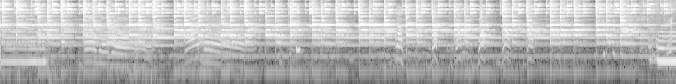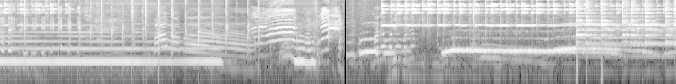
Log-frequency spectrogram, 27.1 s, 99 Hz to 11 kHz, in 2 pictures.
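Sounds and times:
conch shell blown: 0:00.0 - 0:03.2, 0:12.8 - 0:18.1, 0:19.3 - 0:19.9, 0:22.3 - 0:26.8.

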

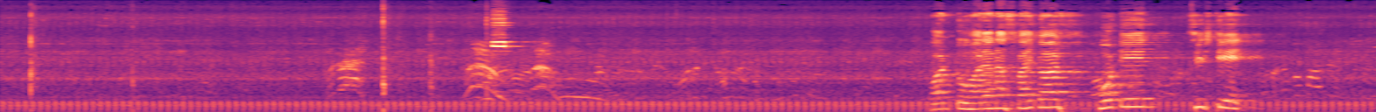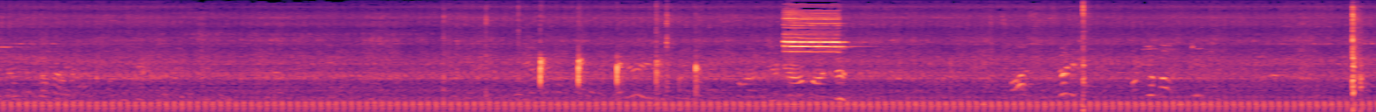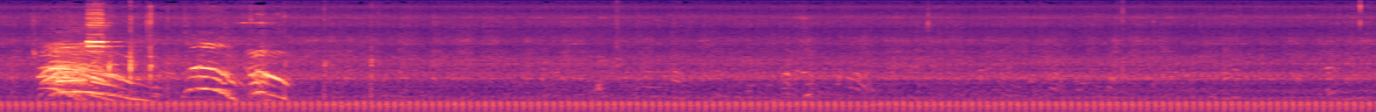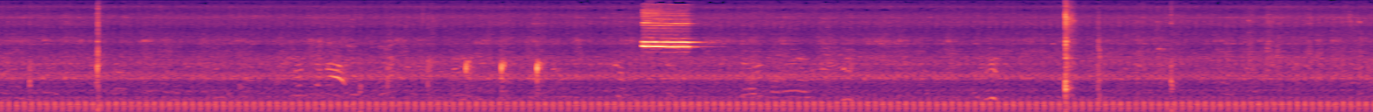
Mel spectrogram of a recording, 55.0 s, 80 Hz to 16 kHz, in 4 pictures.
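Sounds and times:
low engine drone: 0:00.0 - 0:55.0
people shouting: 0:04.6 - 0:06.2, 0:27.8 - 0:30.5.

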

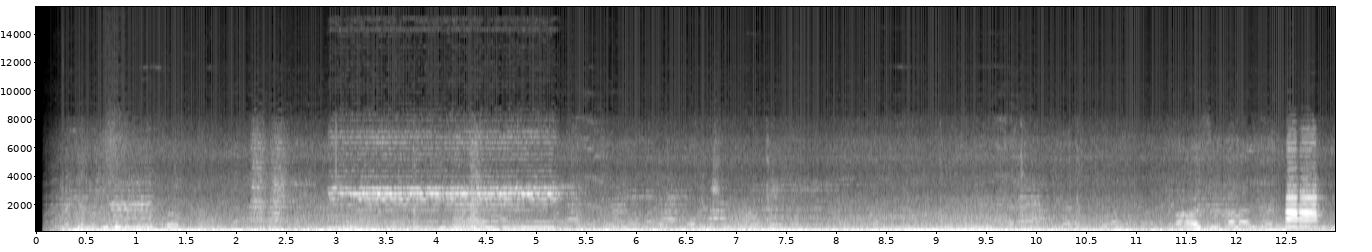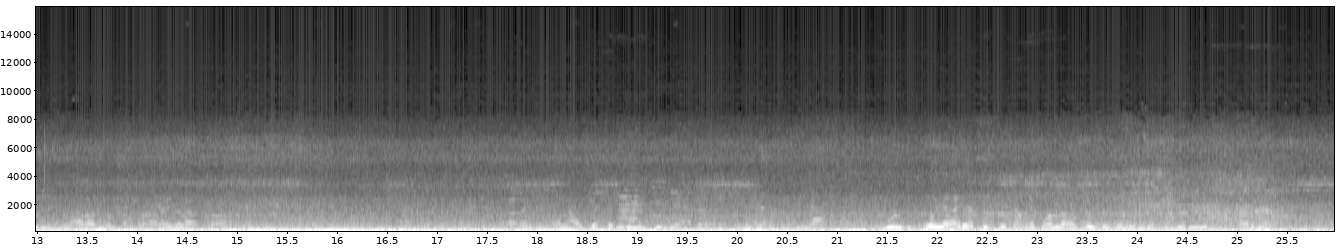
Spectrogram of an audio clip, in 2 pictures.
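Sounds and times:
traffic rumble from moving vehicle: 0:00.1 - 0:25.9
vehicle horn honking: 0:02.1 - 0:08.0, 0:12.5 - 0:13.0.

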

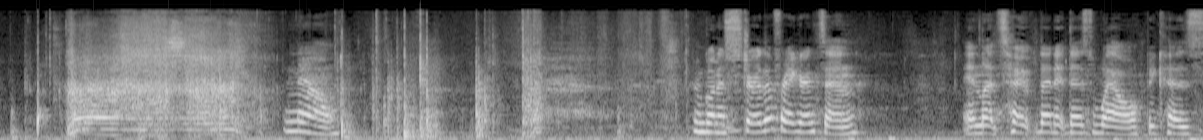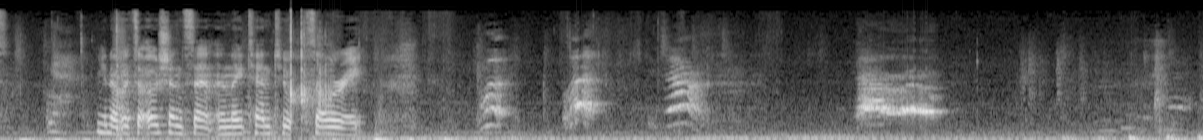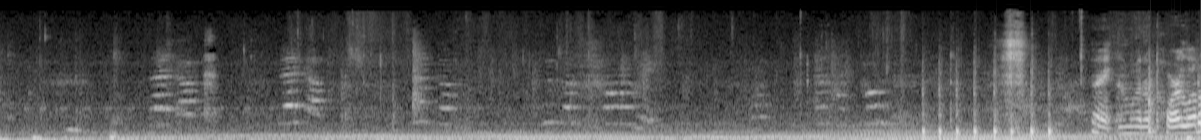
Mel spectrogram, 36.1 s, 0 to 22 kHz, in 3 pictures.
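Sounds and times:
utensil and plastic containers clattering: 0:00.0 - 0:06.9, 0:14.8 - 0:15.6
faint steady hum: 0:00.0 - 0:36.0
child calling and squealing: 0:20.6 - 0:21.6.

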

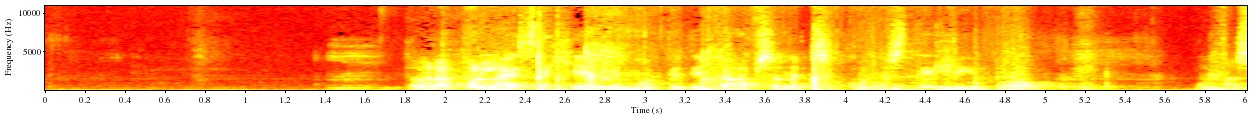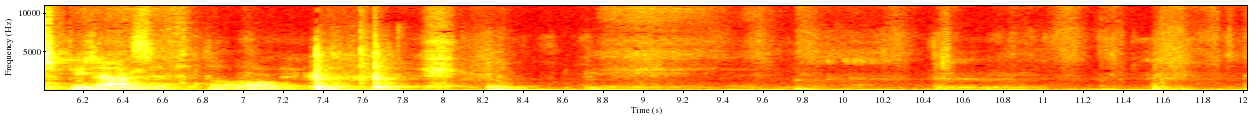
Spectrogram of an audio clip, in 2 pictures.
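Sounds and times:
hands rubbing dough: 0:01.8 - 0:07.0, 0:08.5 - 0:12.0.

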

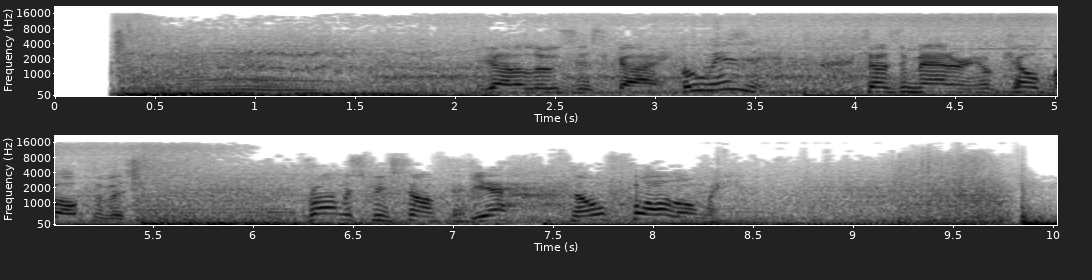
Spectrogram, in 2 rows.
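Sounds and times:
car engine running hard: 0:00.3 - 0:09.9
deep rumble: 0:00.3 - 0:10.0
tyres squealing: 0:00.8 - 0:05.5.

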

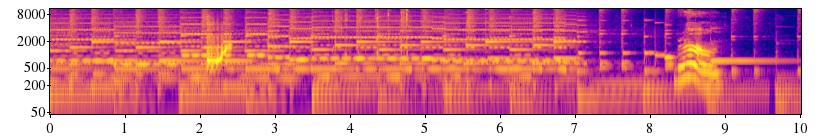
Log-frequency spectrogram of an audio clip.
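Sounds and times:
children's electric piano music: 0:02.1 - 0:02.5
rising cartoon pitch glide: 0:02.1 - 0:02.5.

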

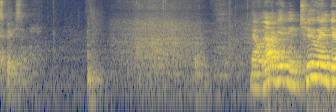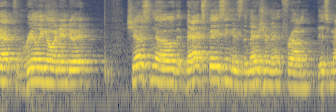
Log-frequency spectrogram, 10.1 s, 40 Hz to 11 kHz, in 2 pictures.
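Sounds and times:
rubber tread scraping wood: 0:01.4 - 0:05.0.

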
